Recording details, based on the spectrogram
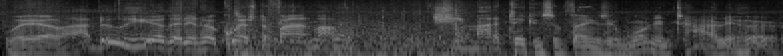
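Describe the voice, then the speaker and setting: An actor playing an old, folksy, wry Southern storyteller in a video game, drawling like someone telling a folk tale. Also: male voice, fairly high pitch, sing-song, a little slow, noisy background. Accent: American South. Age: older. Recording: music under the voice. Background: game music.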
